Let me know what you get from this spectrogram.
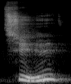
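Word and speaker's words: Thy: Wool Days 2, you write it like T-H-Y, but you pronounce 2 in Danish, as I've been told.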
